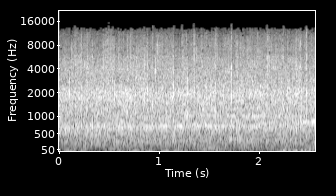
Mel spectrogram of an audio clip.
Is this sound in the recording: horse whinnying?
no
